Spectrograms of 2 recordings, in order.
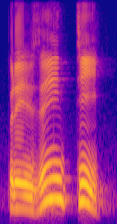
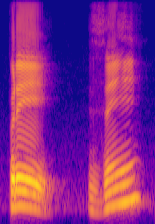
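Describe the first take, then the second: First: The final vowel sounds like I. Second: The final vowel sounds like E. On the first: "que pronunciamos presente" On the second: "Falado pausadamente, nós conseguimos pronunciar a letra E corretamente com o seu som original"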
